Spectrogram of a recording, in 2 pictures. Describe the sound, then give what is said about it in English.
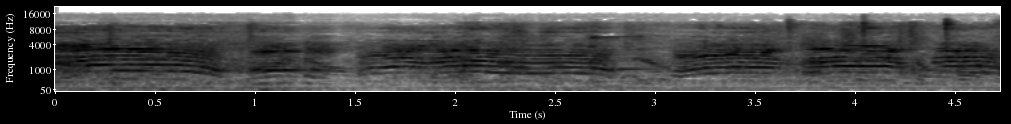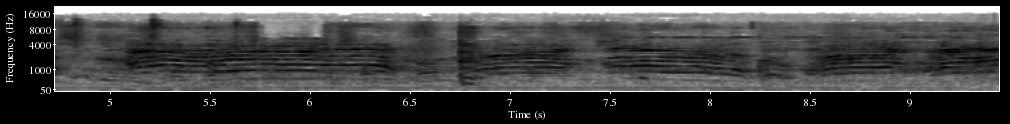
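A simulated baby doll, recorded at night, cries in loud, repeated wails after waking and fussing, each wail bending up and down in pitch, coming in a steady rhythm of sobbing bursts over a faint constant low hum. “It starts very subtle. It doesn't start off screaming right away, but it kind of wakes up and starts fussing, and then it launches into this.”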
